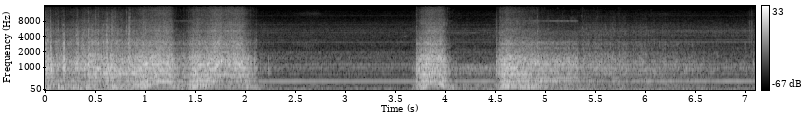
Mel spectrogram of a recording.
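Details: Brand-new Basher Nitro Circus 4x4 1/10 RC truck on 3S 4000mAh battery: harsh rasping grind bursts each forward pull with thin motor whine between; only under acceleration on ground, not reverse or lifted; gear mesh adjusted, unresolved.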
